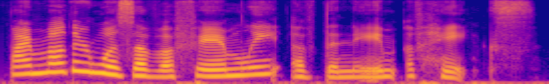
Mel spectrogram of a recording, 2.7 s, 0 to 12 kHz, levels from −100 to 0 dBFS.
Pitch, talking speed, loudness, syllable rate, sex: 260 Hz, 240 wpm, -19 LUFS, 5.5 syllables/s, female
